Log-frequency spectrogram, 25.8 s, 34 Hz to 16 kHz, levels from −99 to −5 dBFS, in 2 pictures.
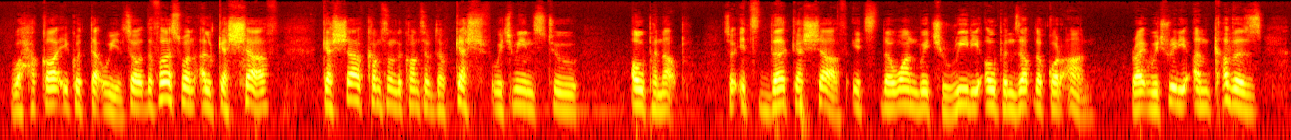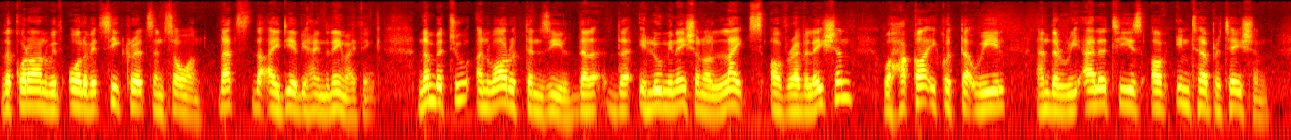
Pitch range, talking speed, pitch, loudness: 140-160 Hz, 165 wpm, 150 Hz, -24 LUFS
